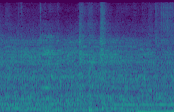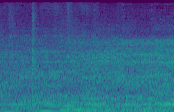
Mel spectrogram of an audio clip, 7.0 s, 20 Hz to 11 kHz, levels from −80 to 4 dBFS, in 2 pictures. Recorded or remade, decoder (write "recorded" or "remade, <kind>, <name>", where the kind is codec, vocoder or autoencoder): remade, codec, SNAC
